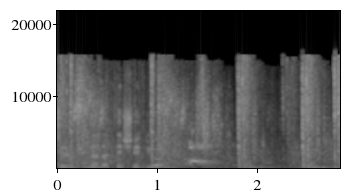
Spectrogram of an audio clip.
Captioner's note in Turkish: İnleme sesi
